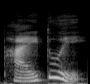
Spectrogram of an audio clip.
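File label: "pai2dui4", Mandarin Chinese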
